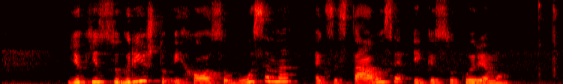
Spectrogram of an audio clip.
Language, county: Lithuanian, Kaunas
